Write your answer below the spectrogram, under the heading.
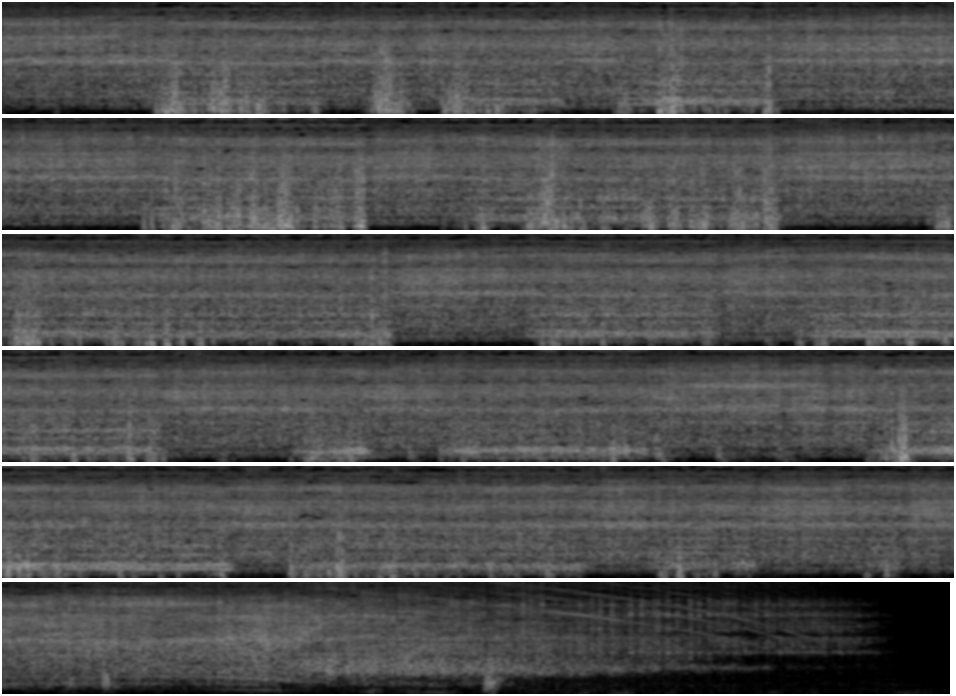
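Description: Angle grinder grinding down a weld bead on steel rebar, running loud and continuous. Near the end it winds down and stops.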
